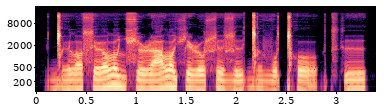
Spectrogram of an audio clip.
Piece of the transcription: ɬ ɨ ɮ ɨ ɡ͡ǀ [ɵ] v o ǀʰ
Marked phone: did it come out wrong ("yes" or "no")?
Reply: no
